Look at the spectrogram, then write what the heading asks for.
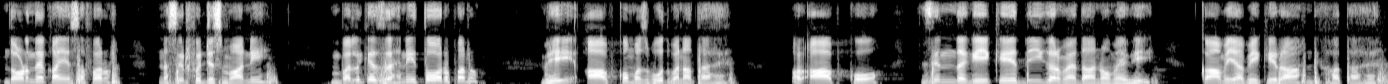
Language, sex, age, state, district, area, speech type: Urdu, male, 18-30, Uttar Pradesh, Saharanpur, urban, spontaneous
